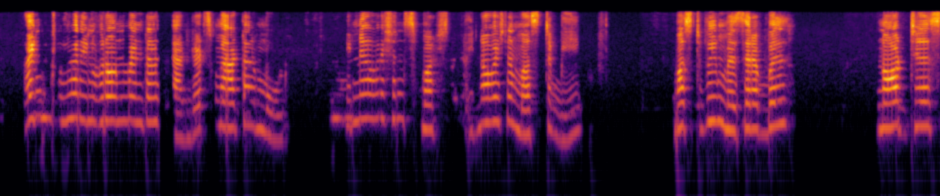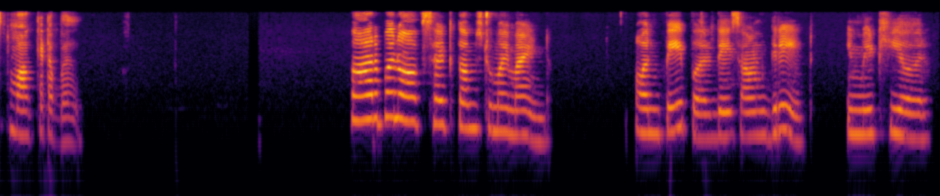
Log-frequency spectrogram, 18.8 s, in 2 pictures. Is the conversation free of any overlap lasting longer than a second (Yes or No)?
Yes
